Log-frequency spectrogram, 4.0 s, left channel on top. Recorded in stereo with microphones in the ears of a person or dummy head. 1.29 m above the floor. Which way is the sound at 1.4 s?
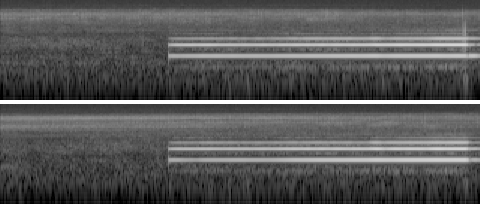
Centre (ahead or behind).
